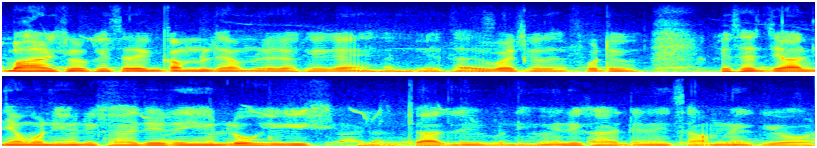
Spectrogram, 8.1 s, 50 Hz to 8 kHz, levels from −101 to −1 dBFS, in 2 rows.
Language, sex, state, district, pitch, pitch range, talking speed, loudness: Hindi, male, Madhya Pradesh, Katni, 105 Hz, 105-110 Hz, 200 wpm, -22 LUFS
